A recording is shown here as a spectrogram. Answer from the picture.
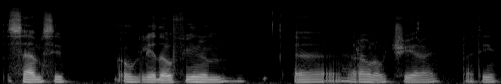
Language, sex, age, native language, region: Slovenian, male, 18-29, Slovenian, Drava region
